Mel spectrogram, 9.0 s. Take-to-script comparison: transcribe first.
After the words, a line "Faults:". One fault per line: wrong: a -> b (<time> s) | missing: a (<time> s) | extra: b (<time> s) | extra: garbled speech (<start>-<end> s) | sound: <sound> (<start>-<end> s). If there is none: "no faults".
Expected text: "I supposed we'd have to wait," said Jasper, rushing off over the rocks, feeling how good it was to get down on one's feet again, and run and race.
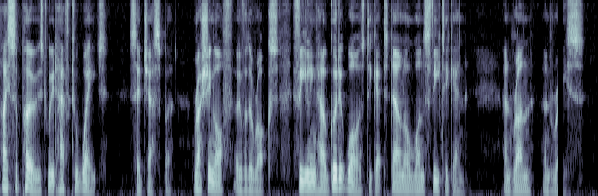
"I supposed we'd have to wait," said Jasper, rushing off over the rocks, feeling how good it was to get down on one's feet again, and run and race.
Faults:
sound: dropout (8.4-8.5 s)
